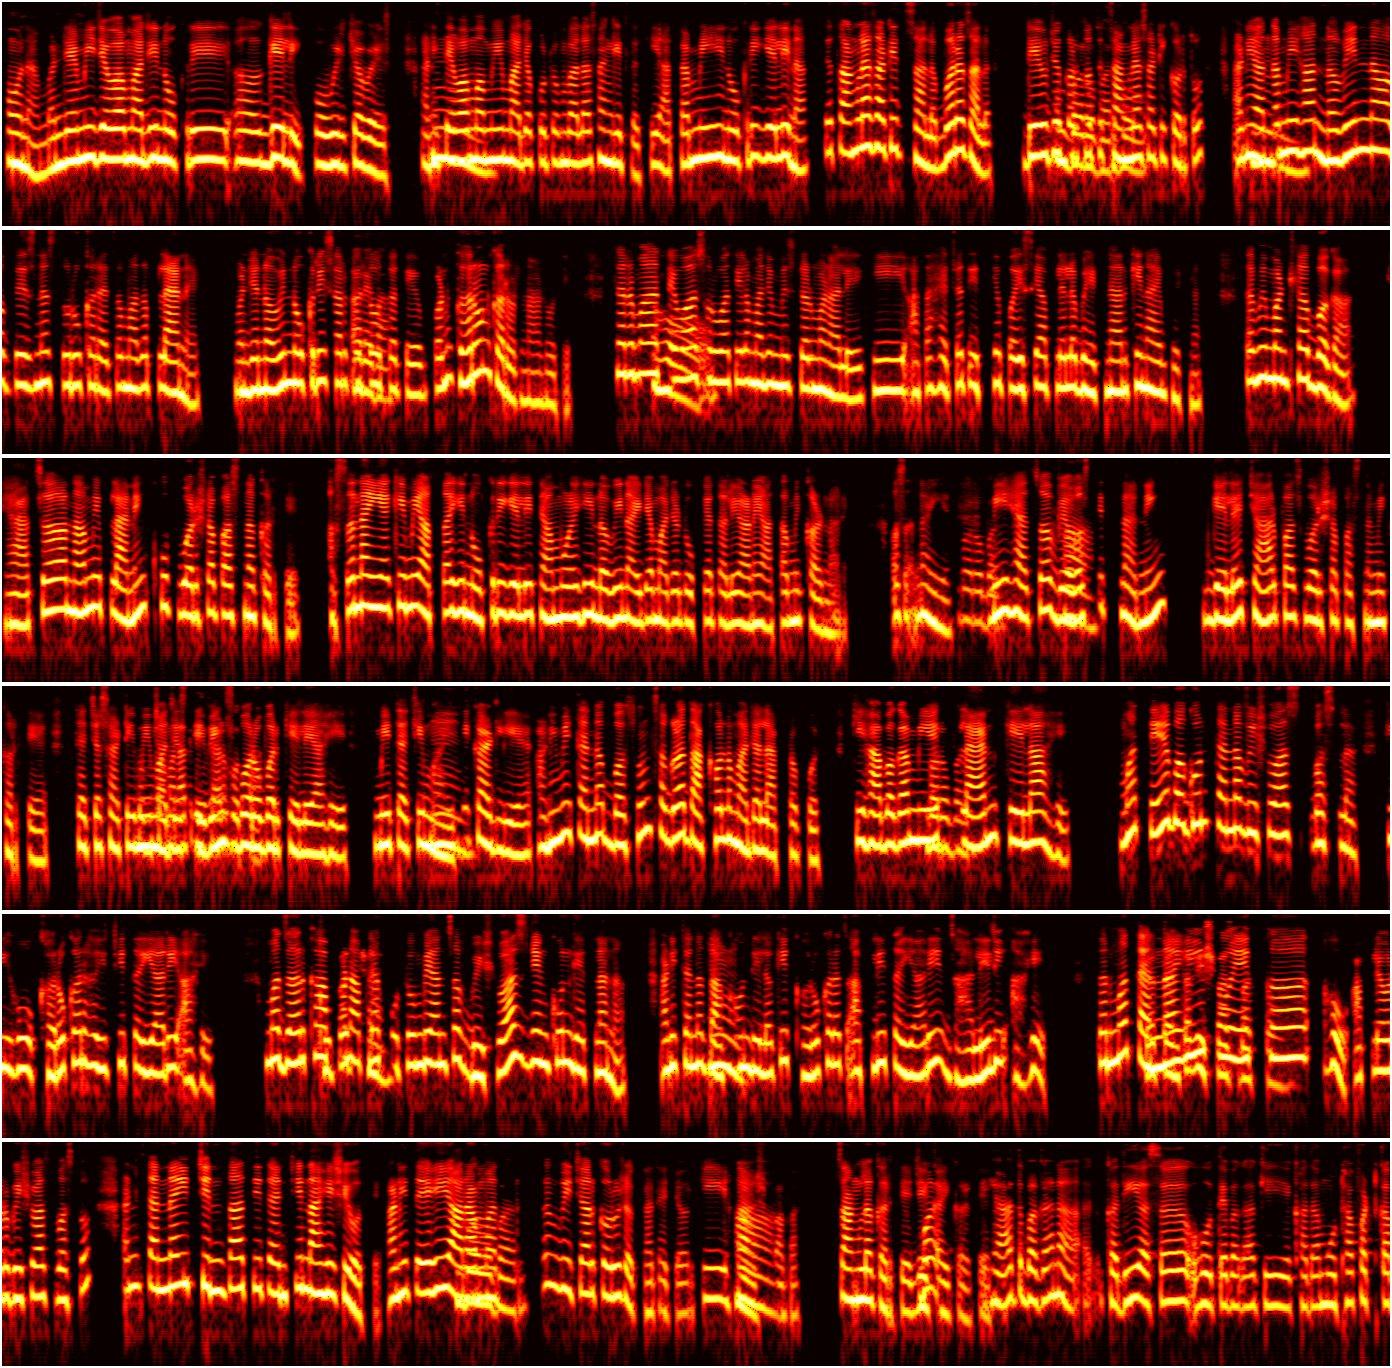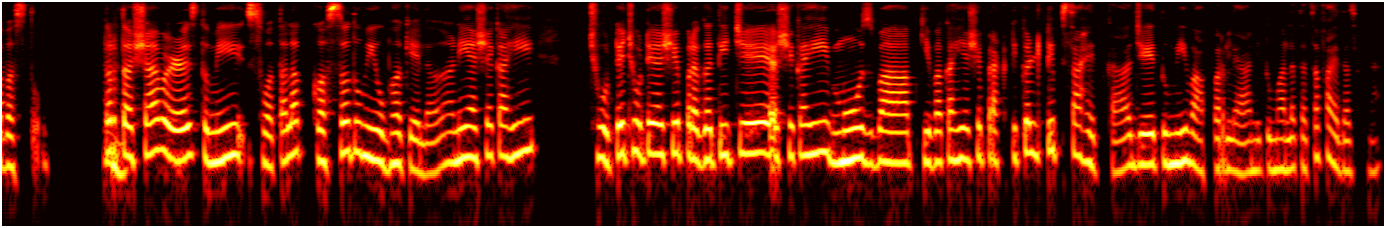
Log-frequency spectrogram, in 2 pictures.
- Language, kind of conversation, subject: Marathi, podcast, करिअर बदलताना आत्मविश्वास टिकवण्यासाठी तुम्ही कोणते उपाय करता?
- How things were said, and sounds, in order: other background noise; tapping; in English: "प्लॅनिंग"; in English: "आयडिया"; in English: "प्लॅनिंग"; background speech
